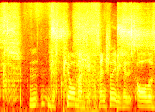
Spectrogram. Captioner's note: pfffpfpfpfpt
